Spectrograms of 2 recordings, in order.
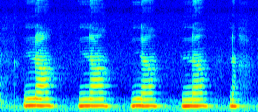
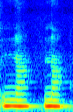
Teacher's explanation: আমরা একটু নাকের স্বরে ন ন এইভাবে উচ্চারণ করব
